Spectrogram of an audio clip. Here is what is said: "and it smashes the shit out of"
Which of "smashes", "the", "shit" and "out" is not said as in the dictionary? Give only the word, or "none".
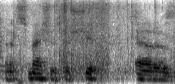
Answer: none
